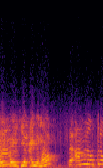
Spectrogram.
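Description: A voice singing in the Khmer Lakhon Basak opera style, gliding between pitches and then holding long, wavering notes after a short break a little past a second in.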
